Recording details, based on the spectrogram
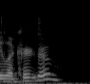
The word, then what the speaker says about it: Lycurgo: Jay Lycurgo? – That sounds very right. Yes. Yeah. Jay Lycurgo.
